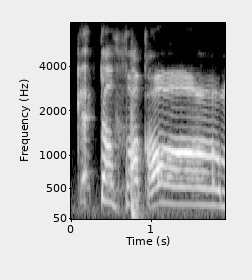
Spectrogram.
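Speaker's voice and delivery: very slow demonic scream, "home" dragged out. Speaker imitating a woman screaming at his brother over the phone: imitating someone screaming. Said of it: "her voice over the phone screaming at my brother".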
